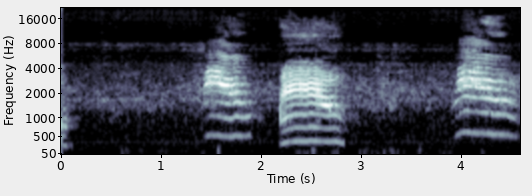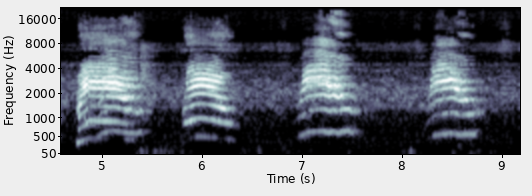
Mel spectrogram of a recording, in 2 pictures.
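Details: Talking Indian ringneck parakeet giving about eight nasal, cat-like meow calls, each under a second, spaced roughly a second apart over a faint steady hiss.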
